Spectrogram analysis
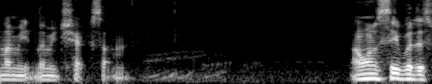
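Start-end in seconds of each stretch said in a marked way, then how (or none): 0.0-1.0 quieter, under the breath; muttered. Real, not acted. Streamer muttering while checking game. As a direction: mutter it to yourself.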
